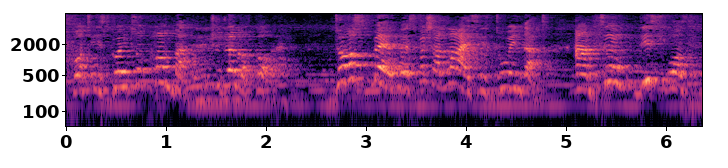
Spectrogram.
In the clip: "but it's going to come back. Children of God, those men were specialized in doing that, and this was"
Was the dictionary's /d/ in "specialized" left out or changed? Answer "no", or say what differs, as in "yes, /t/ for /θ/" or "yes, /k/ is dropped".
yes, /d/ is dropped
